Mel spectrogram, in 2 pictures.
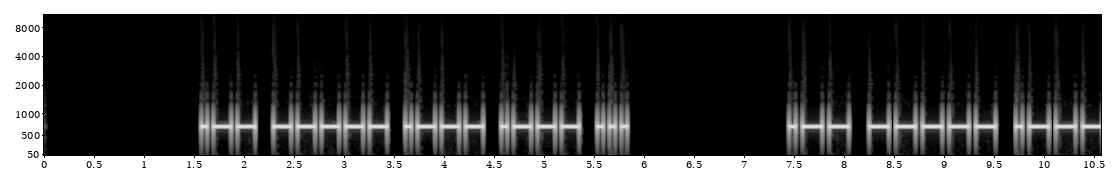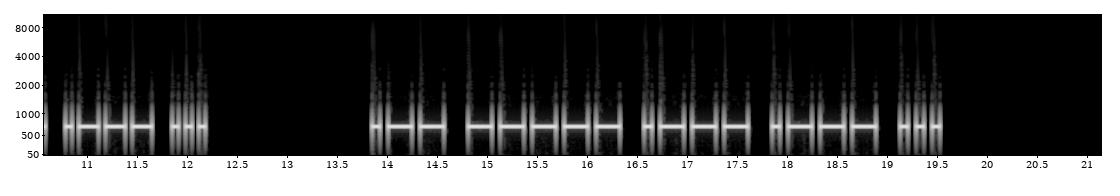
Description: Morse code, heard as a keyed tone, about 18 wpm, 700 Hz. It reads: W0JJS W0JJS W0JJS
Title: Speed Racing - USA 1x3 Call Signs 15wpm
